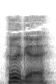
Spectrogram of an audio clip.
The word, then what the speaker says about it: Hygge: First of all, let's start with how you say it. pronounced huga.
